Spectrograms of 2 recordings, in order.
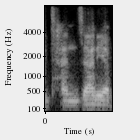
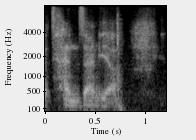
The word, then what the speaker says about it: Tanzania: time in tanzania and i say tanzania because over there they accentuate the second syllable of the the name so tanzania and that was kind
